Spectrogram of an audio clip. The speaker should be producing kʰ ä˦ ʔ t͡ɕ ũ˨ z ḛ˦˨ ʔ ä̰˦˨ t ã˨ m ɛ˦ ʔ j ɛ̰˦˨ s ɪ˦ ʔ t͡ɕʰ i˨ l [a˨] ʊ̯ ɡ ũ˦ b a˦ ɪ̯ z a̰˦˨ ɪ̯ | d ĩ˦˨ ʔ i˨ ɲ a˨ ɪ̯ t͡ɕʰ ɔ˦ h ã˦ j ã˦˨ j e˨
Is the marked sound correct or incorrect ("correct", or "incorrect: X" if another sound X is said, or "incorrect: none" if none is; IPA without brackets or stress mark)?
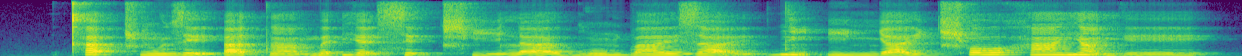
correct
